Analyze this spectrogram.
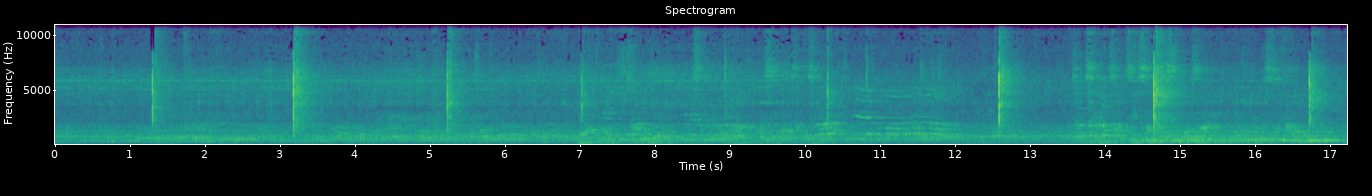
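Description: Several adults chat quietly in a large echoing room.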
